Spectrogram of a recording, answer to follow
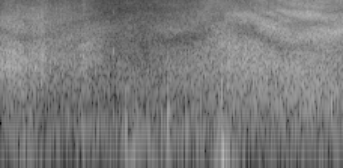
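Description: Garden hose, fed by a pump from a water tank, spraying water onto vegetable beds: a steady hiss, with one small knock about one and a half seconds in.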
